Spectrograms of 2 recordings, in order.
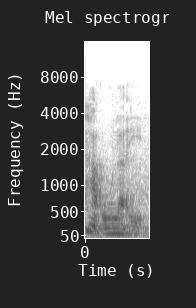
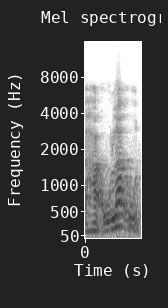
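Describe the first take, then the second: First: The word ends with an 'i' vowel. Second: The word ends with an 'u' vowel. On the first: The speaker calls it right. "hamzahnya kasroh" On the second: The speaker calls it wrong. "Tidak haulau tidak"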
